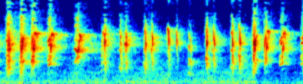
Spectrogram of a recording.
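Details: Long-tailed shrike (cendet) giving rapid, scratchy high chips at about four per second in an uneven rhythm, with a soft hiss of background noise.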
